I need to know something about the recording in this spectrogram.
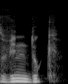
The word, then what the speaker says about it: Windhoek: Ça se prononce Windhoek, mais ça s'écrit Windhoek.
